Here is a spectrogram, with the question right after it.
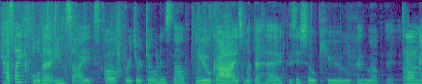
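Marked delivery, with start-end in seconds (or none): none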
